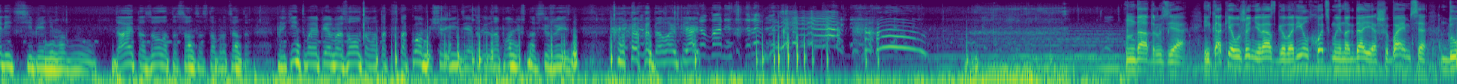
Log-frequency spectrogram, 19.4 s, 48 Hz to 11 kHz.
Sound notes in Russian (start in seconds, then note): 8.1 смех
